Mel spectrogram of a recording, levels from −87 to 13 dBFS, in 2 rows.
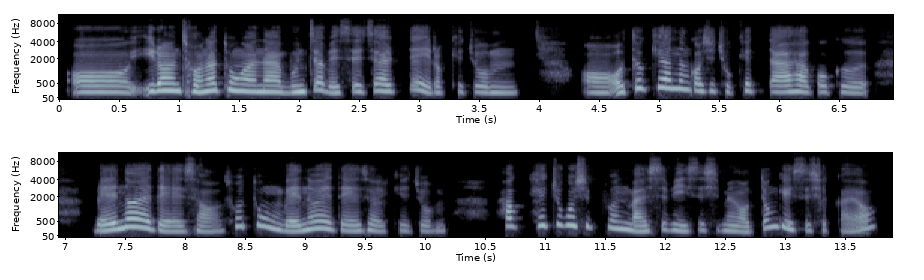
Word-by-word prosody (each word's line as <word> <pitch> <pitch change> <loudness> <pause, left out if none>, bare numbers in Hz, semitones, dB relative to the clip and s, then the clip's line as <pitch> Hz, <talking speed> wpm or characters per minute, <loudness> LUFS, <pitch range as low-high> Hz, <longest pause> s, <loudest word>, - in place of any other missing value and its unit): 어 200 0 +2
이런 245 +1 +5
'전화 225 +1 +4
통화나 220 -4 +4
문자 210 +6 +1
메시지 200 +2 -3
할 225 -2 +3
때 225 +3 -3
이렇게 190 +1 -6
좀 185 -2 -5 0.6
어 190 -1 0
어떻게 320 - +1
하는 315 -3 +4
것이 235 -3 -2
좋겠다' 210 0 -1
하고 205 -1 -1
그 185 -3 -5 0.5
매너에 250 +9 +5
대해서, 165 -2 -4
소통 320 - -2
매너에 215 +8 +1
대해서 185 -1 -4
이렇게 175 +1 -11
좀 175 +1 -11 0.5
하 320 - +2 0.2
해 350 - +2
주고 360 0 0
싶은 285 -8 -2
말씀이 185 +3 -2
있으시면 185 0 -6
어떤 210 - -4
게 305 - -2
있으실까요? 205 +6 -6
210 Hz, 310 characters per minute, -24 LUFS, 185-245 Hz, 0.6 s, 이런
